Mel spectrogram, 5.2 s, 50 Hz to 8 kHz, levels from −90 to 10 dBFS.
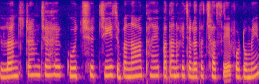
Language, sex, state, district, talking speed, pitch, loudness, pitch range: Sadri, female, Chhattisgarh, Jashpur, 175 wpm, 255 Hz, -15 LUFS, 235-265 Hz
